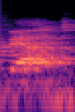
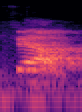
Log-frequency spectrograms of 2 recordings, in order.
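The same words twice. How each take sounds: First: FELT with a clear released T; final T sounded. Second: FELT said like "fell"; final T dropped. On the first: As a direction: say FELT, hit the last T. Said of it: "It's not felt". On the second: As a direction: say FELT without its last T. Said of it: "You're not pronouncing the word T". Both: Shown as a demonstration.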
